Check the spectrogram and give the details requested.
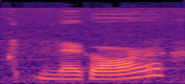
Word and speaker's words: Negar: It's spelled Negar, pronounced Negar.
